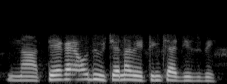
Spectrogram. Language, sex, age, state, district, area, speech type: Goan Konkani, female, 45-60, Goa, Murmgao, rural, conversation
